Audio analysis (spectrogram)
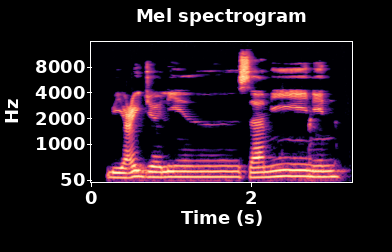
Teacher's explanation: تنوين بالكسر مخفى عند السين المفتوحة بغن حركتين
